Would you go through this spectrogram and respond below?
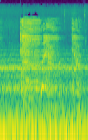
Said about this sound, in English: He was breathing in clouds of heavy coal dust. He was coughing and couldn't catch his breath.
